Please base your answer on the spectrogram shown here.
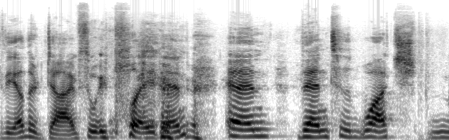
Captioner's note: chuckles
